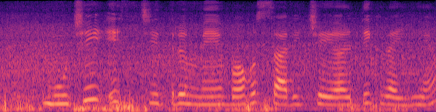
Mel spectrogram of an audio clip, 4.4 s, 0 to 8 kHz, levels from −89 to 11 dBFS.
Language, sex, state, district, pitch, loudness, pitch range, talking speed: Hindi, female, Madhya Pradesh, Dhar, 210 Hz, -16 LUFS, 205-220 Hz, 135 wpm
